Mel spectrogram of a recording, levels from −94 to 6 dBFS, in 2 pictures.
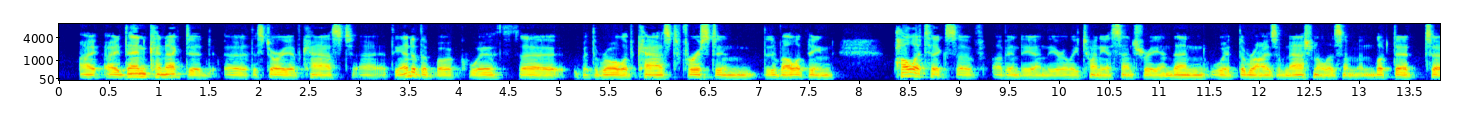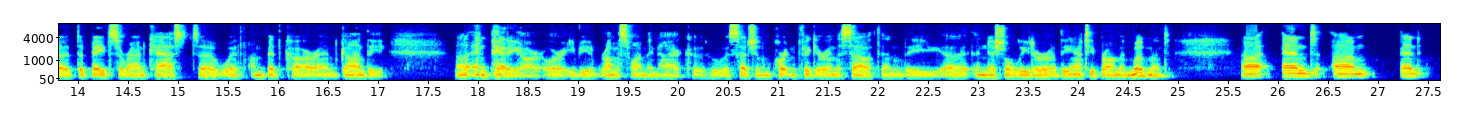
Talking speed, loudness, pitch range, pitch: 185 wpm, -24 LUFS, 85-95 Hz, 90 Hz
